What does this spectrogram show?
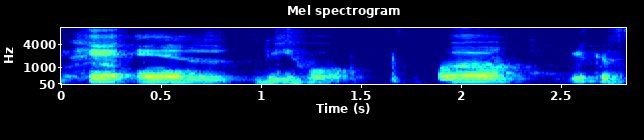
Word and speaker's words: dijo: the J in Spanish Okay. has an H sound, right?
